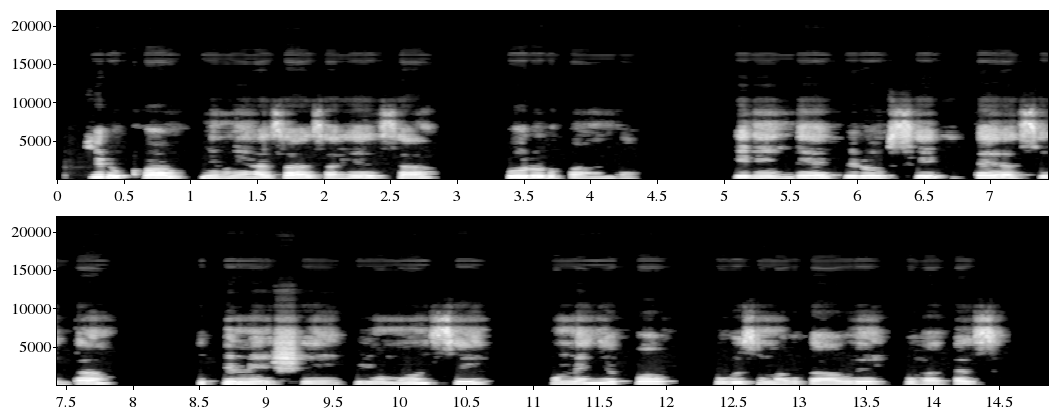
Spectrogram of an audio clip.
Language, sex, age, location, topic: Kinyarwanda, female, 18-24, Kigali, health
